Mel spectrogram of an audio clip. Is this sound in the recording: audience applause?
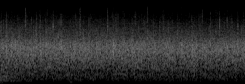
yes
